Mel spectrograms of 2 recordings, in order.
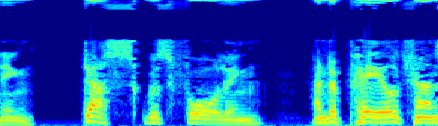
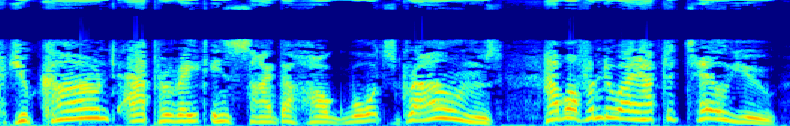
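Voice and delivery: exasperated, rising higher to the end; high, fed-up know-it-all; impatient; 7 semitones higher than usual. A narrator's reading. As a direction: scold a friend who never listens. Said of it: "said Hermione impatiently".

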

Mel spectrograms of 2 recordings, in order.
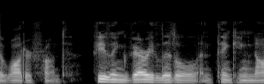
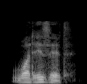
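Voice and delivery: a touch of anxious worry. A narrator's reading. Husband to grim caretaker at the door, mildly anxious. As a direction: ask it uneasily, fearing bad news. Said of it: "he asked anxiously".

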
